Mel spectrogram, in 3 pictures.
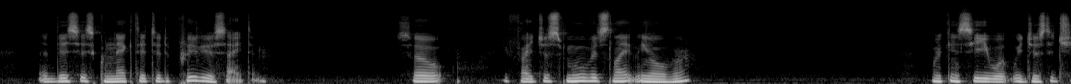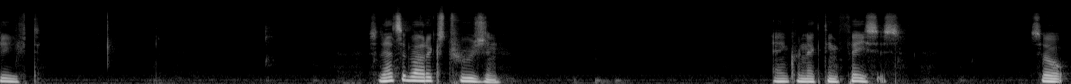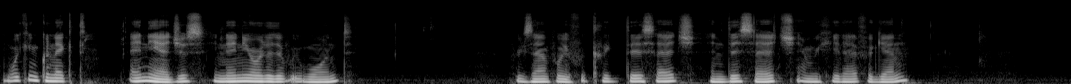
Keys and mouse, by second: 2.0-5.2 middle drag, 5.2-7.1 drag, 6.5 middle click, 7.1-8.2 middle drag, 12.9 click, 13.4-18.2 middle drag, 19.7-21.4 middle drag, 22.1-23.7 drag, 23.7 middle click, 25.7-26.8 middle drag, 26.8 click, 28.7-30.4 drag, 30.4 f, 31.2-32.1 middle drag.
